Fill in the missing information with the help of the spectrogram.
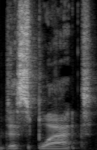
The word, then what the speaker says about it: Desplat: The sound, both the soundtrack, which I never know how to pronounce this composer's name, but it's Alexandre Desplat. Desplat? Alexandre, yeah. Desplat. – Yeah. That's how I would have said it for sure.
